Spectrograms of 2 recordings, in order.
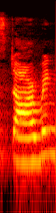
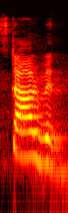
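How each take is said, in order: First: The final g sound is pronounced. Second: The final g sound is dropped.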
